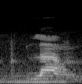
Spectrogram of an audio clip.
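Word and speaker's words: 라온: it's pronounced um L which is a Korean world it's an old Korean world so a lot of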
